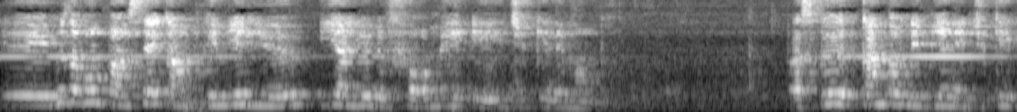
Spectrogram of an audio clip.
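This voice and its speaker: A woman presenting a group report to a party meeting, halting and repeating words as she goes. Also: fairly high pitch. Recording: echoey hall, distant mic, background noise.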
